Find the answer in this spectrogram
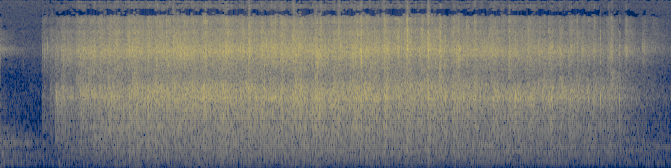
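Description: Audience applauding. It starts suddenly about a second in, holds steady, and dies away near the end.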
